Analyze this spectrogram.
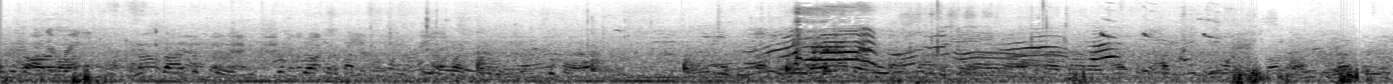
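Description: Young girls talk and call out to each other outdoors.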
